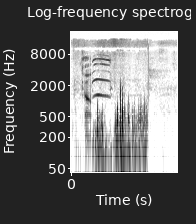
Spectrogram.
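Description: A short, high, arching animal call about a third of a second in, over loud low rumbling noise of wind on the microphone. All of it cuts off abruptly a little past halfway.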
